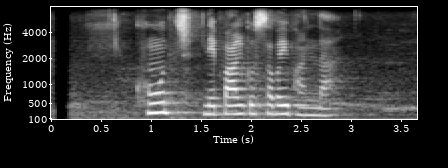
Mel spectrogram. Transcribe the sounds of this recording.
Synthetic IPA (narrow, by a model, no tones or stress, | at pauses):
kʰõt͡snepalkosʌbʌjbʱʌnd̪a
